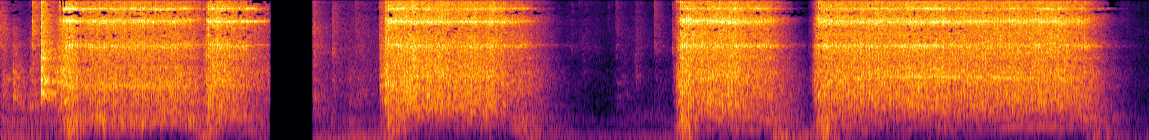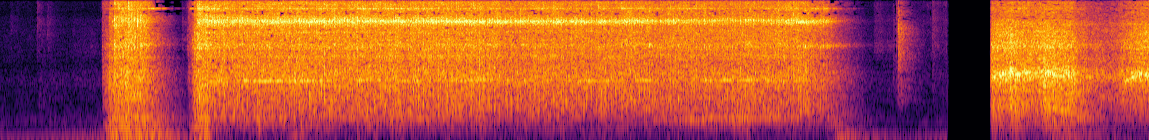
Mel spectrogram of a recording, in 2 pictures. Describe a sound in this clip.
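A power drill grinds loudly into a wall in bursts.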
